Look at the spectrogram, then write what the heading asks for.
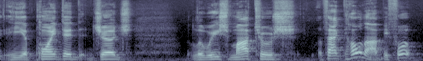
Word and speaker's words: Luis Mateus: My name is Luis Matush. I'm an Associate Justice on the Rhode Island Superior Court. There you go. There you go. He's giving us the Portuguese pronunciation.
